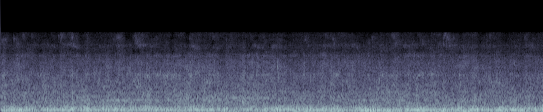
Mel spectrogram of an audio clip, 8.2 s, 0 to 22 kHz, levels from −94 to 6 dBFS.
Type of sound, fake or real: fake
